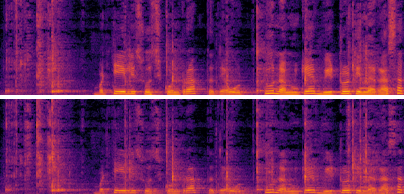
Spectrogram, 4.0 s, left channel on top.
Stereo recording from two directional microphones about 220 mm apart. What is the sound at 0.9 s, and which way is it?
Speech, 45° left (ahead or behind).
